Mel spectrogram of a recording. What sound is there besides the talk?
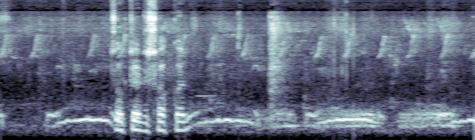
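racing pigeons cooing in loft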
